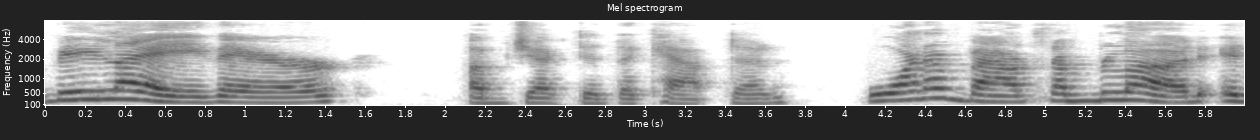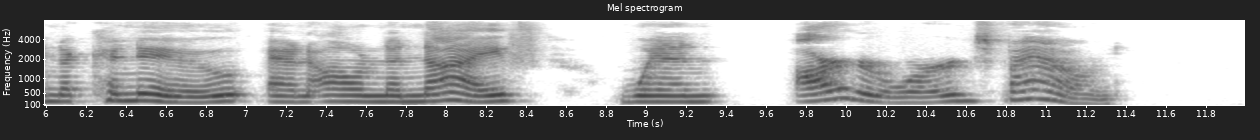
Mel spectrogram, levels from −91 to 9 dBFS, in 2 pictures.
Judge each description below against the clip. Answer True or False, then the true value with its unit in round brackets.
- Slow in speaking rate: True (95 wpm)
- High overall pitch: True (210 Hz)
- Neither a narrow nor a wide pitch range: True (3.9 semitones)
